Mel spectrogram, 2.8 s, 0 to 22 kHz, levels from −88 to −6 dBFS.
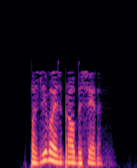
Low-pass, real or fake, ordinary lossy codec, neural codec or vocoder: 19.8 kHz; fake; AAC, 16 kbps; vocoder, 44.1 kHz, 128 mel bands, Pupu-Vocoder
